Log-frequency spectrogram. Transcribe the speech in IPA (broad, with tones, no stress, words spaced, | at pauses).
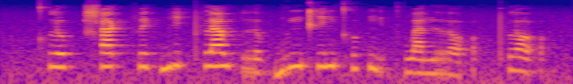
kʰlo˦˥k̚ t͡ɕʰa˥˩k̚fe˥˩k̚ bi˥˩ʔpʰla˥˩w pro˨˩k̚bɯ˥˩ŋkʰi˥˩n kʰu˦˥k̚ŋi˨˩t̚ kwa˧nrɔ˨˩ʔ | pʰlɔ˨˩ʔ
